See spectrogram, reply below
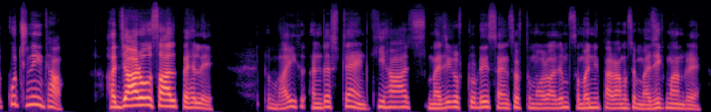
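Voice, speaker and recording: A man's voice: sits high, no room sound, clean studio sound. A young Indian man giving a casual astrology lecture, mixing English into his speech and asking rhetorical questions. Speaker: astrology teacher.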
